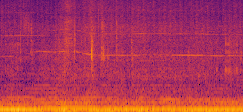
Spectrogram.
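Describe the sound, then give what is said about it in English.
A car engine revs as the vehicle pulls away, a loud, steady low rumble with a droning hum running throughout the three seconds and no voices. “He takes a giant puff, releases the smoke in the air, and then drives off.”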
